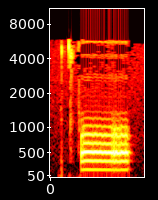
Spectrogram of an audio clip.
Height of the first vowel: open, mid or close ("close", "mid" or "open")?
mid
